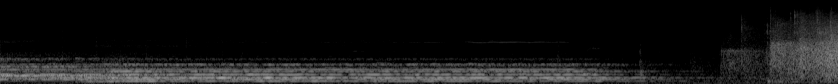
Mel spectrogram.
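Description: A large choir holds a sung chord that echoes in a vast hall and fades away.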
